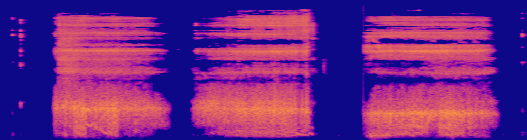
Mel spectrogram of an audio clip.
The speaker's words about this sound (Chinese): 流浪汉在草丛里睡得正香甜，还发出好大的鼾声。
